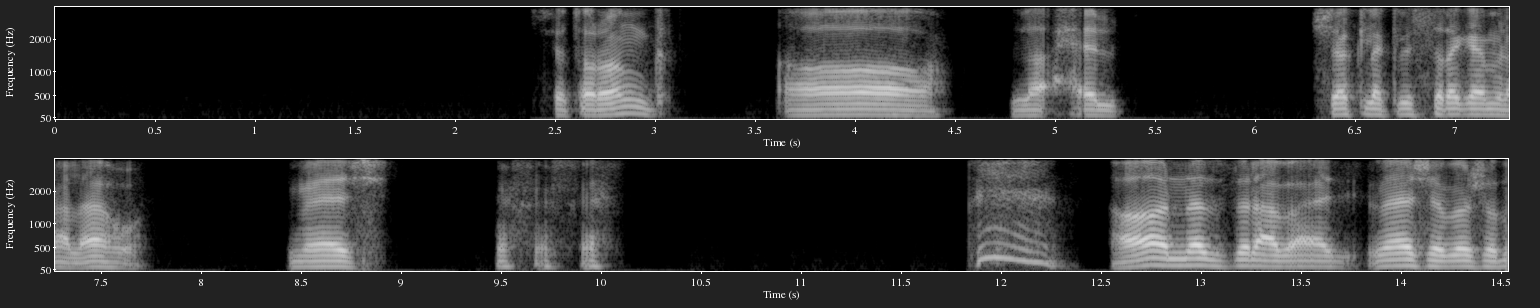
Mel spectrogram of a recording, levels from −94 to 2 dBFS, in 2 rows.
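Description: Aliasing throughout: resampling, apparently to 8 kHz, skipped filtering, so sibilants fold back metallic below 4 kHz. On a spectrogram, energy runs hard up to that edge.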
